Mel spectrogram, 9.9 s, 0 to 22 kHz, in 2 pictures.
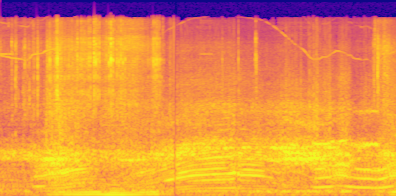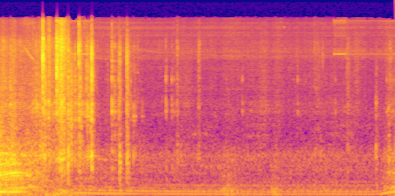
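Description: Mercedes C63 AMG's 6.2-litre V8 with catless headers revving up and down hard through a drift, heard from inside the car, then dropping to a quieter, steady low note for about four seconds before the revs climb sharply again at the very end.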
